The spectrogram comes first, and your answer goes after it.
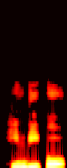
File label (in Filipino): "hindi po", filipino language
